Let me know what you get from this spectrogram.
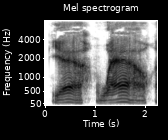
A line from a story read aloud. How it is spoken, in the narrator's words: said sarcastically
